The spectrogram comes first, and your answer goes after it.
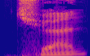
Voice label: "quan2", Mandarin

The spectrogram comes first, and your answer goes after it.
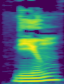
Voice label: "ning2", chinese, mandarin

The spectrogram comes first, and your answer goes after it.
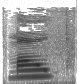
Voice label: "mao1", Mandarin; animals

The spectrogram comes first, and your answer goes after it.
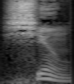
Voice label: "xing4", Mandarin

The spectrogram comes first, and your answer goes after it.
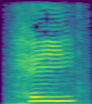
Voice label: "hei1", Mandarin; colors

